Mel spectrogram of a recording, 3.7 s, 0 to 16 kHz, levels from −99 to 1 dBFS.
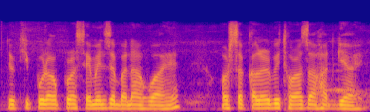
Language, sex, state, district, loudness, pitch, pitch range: Hindi, male, Arunachal Pradesh, Papum Pare, -14 LUFS, 130 Hz, 125-135 Hz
